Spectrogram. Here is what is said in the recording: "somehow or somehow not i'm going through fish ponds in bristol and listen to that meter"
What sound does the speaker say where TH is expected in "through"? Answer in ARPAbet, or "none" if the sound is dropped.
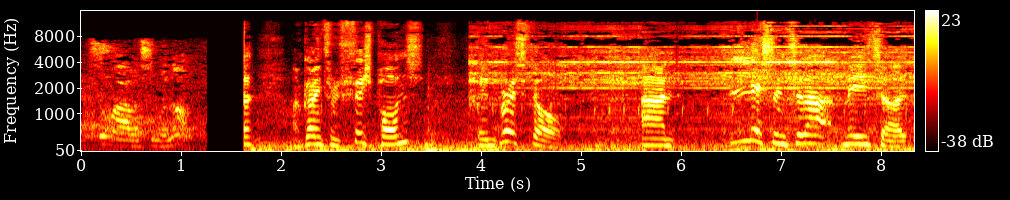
TH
